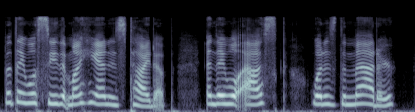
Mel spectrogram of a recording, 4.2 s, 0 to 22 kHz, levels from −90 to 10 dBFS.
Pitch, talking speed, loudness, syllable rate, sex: 290 Hz, 260 wpm, -17 LUFS, 5.8 syllables/s, female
